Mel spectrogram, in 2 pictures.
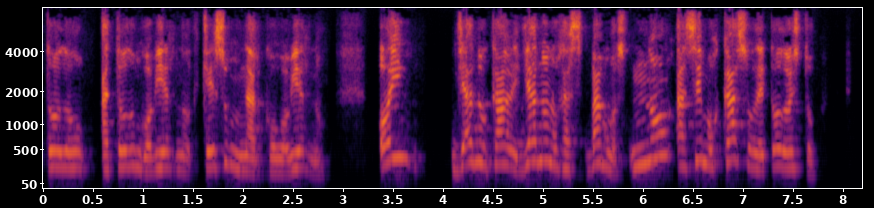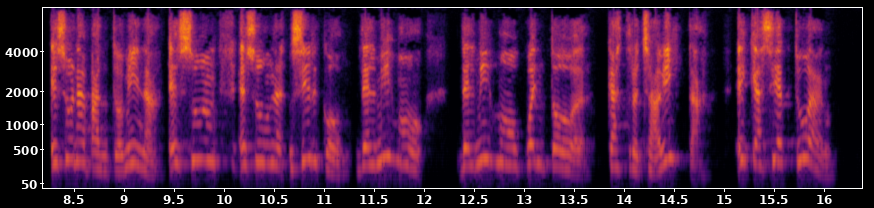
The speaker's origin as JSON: {"language": "Spanish", "country": "Bolivia", "said": "Esto a mí, como boliviana, y a todos los bolivianos, somos conscientes de lo que está viviendo Bolivia."}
